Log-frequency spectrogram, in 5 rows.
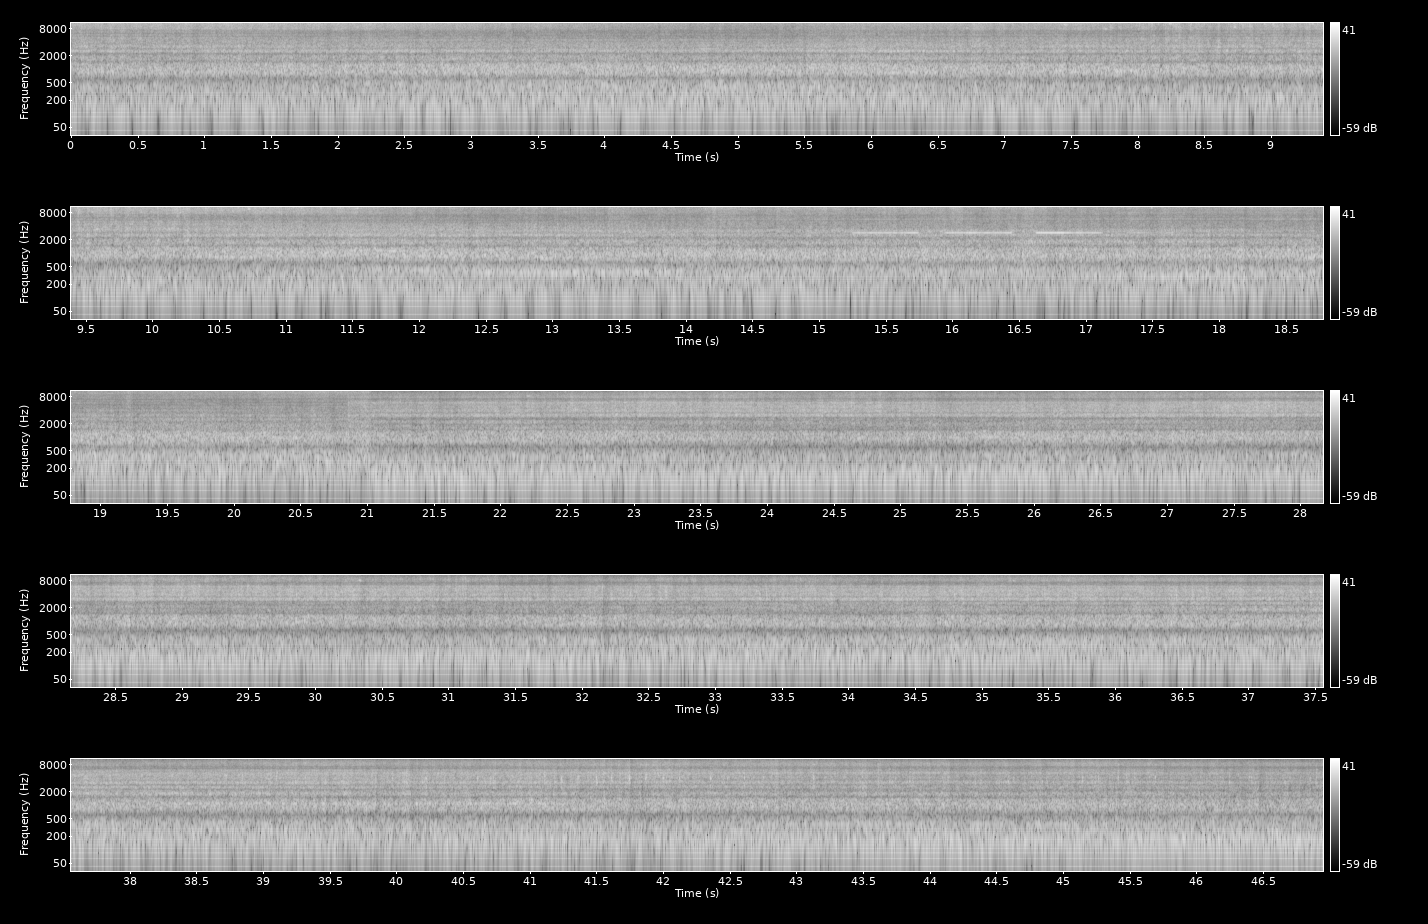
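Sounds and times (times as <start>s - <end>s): combine harvester running: 0.0s - 46.9s.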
